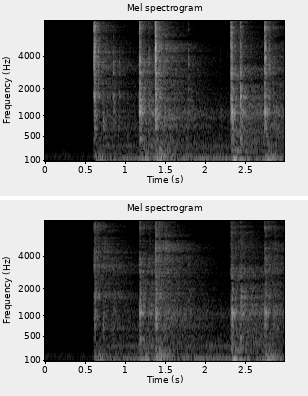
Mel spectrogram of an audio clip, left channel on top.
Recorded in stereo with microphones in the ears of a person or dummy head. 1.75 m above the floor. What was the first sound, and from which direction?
Typing on a keyboard, 80° left.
